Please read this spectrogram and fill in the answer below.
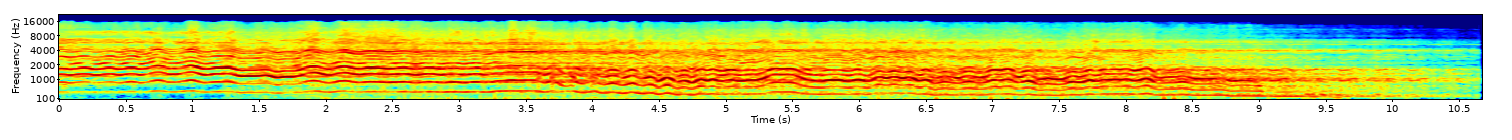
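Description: A man's voice chanting Quranic recitation (tilawat) into a microphone, holding one long melismatic phrase with a wavering, ornamented pitch. The phrase slides downward over its second half and fades away near the end.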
